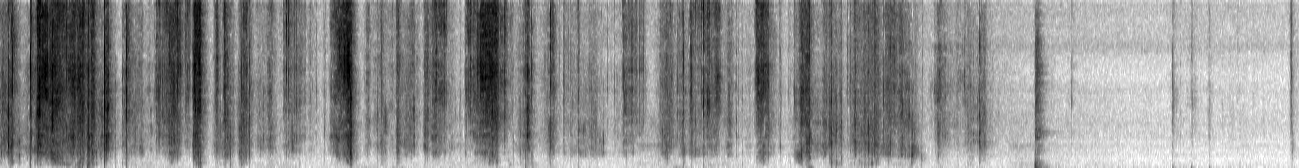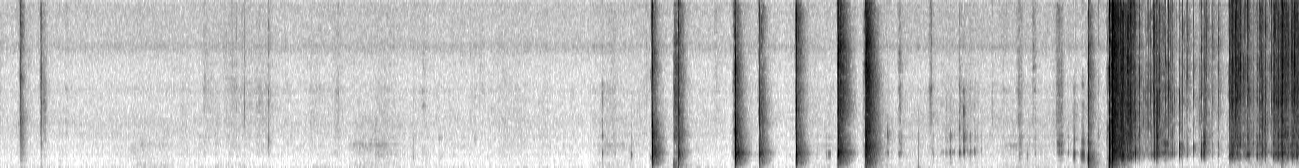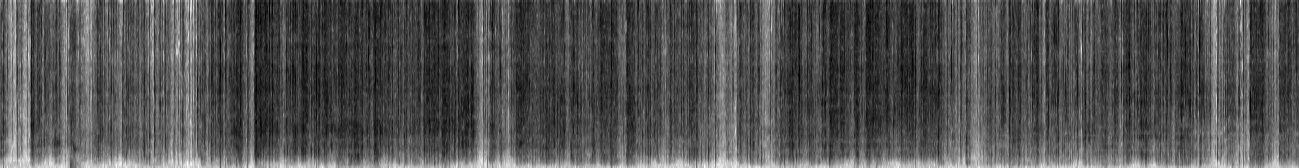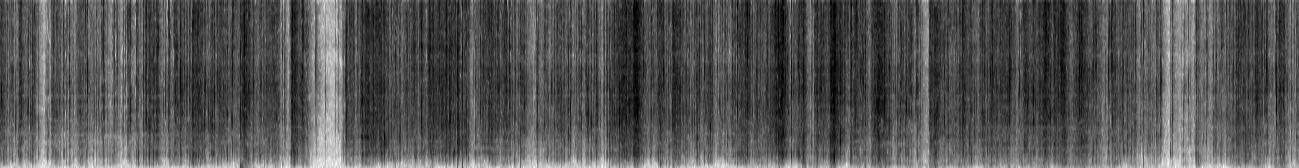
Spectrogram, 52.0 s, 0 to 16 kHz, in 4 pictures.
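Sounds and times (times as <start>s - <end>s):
plastic candy wrapper crinkling: 0.0s - 9.9s, 21.9s - 51.9s.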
